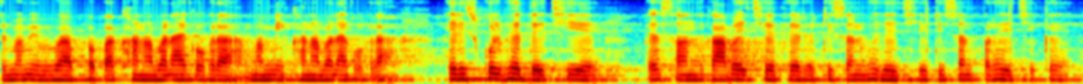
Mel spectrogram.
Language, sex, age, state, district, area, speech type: Maithili, female, 30-45, Bihar, Begusarai, rural, spontaneous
